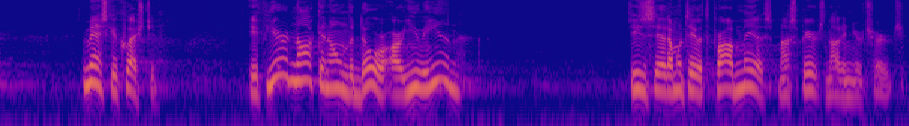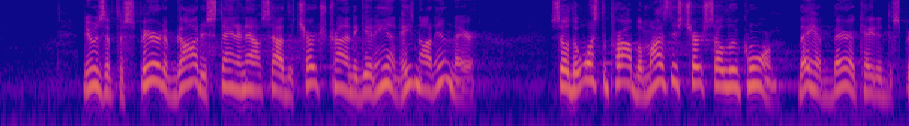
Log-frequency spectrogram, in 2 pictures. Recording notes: at The Lamb's Chapel, Burlington, NC.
